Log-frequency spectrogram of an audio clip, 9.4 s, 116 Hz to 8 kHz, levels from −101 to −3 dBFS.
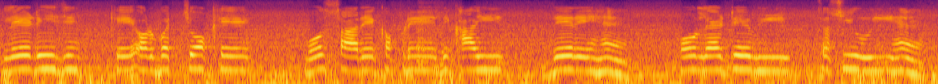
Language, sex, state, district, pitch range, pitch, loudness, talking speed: Hindi, female, Haryana, Rohtak, 215-240 Hz, 235 Hz, -15 LUFS, 115 wpm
